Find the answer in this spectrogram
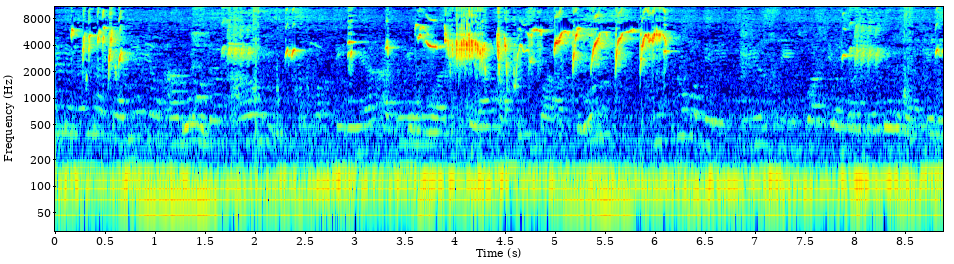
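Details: Lively song of a female canary: scattered high chirps that build into a loud burst of rapid, descending, repeated notes midway, then ease back to sparse twitters. A low hum persists throughout.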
